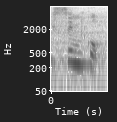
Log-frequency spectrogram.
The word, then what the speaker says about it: cinco: तो हमने अभी भी पढ़ा है, जब CI आ जाता है तो उसकी प्रोनाउंसिएशन होती है सी, फिर उसके बाद N है तो सिन, एंड CO जब भी साथ में आता है तो उसको हम करते हैं को। तो इस वर्ड की प्रोनाउंसिएशन होगी सिनको।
